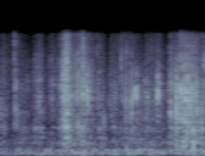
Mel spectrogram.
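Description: Yellow padded paper mailer crinkling and rustling as it is handled and slit open with a knife, in a few scratchy bursts, the loudest near the end.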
